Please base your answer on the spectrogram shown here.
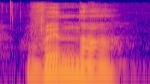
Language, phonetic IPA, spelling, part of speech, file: Ukrainian, [ʋeˈna], вина, noun, Uk-вина.ogg
- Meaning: guilt, fault; blame (culpability for bad action or occurrence)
